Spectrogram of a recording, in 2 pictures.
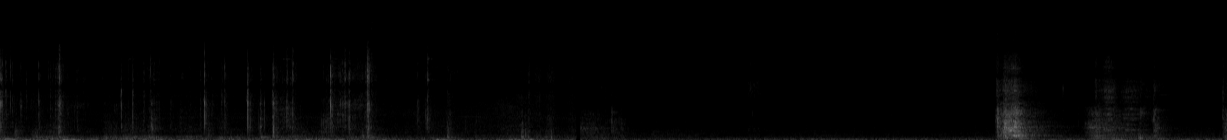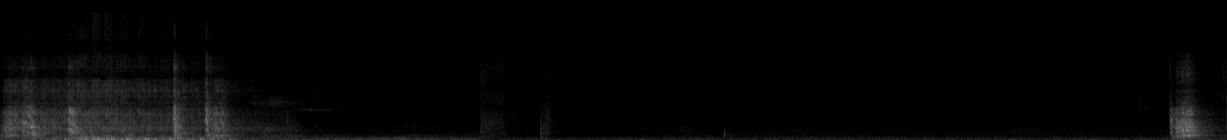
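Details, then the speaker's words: Old Bajaj Pulsar on a very cold day, battery newly connected, fuel on reserve, choke pulled, starter now engaging after the magnet fix: cranks, catches a second or two, then dies; suspected contaminated petrol, off-colour with something mixed in. "लग रहा है कि जो इसका petrol है ना वह साफ नहीं है इसमें कुछ तो मिक्स है इसलिए मैंने यह खोला है"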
